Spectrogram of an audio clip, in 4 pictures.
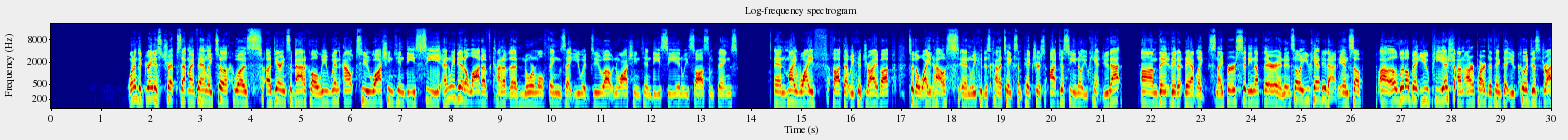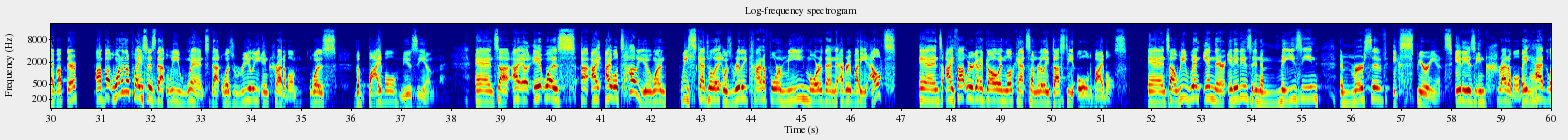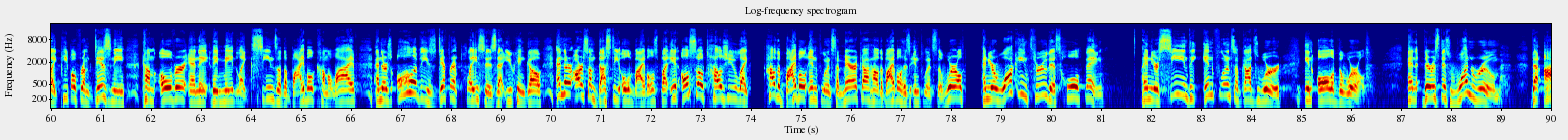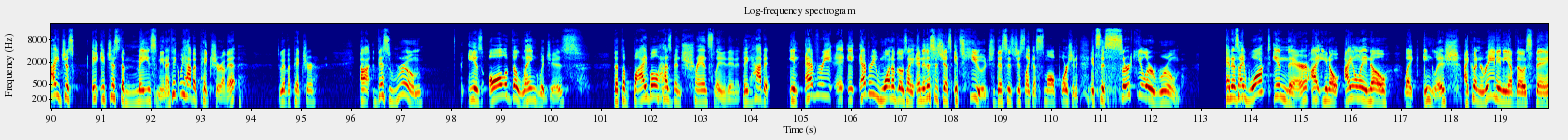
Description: This episode of the Evangel Houghton podcast is a Sunday message from Evangel Community Church, Houghton, Michigan, January 11, 2026.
